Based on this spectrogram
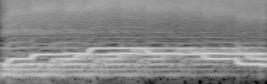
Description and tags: X-Files Synth
Made with a synth and effects. Bit x-filey-ish.
synthesizer, strange, digital, x-files, synth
